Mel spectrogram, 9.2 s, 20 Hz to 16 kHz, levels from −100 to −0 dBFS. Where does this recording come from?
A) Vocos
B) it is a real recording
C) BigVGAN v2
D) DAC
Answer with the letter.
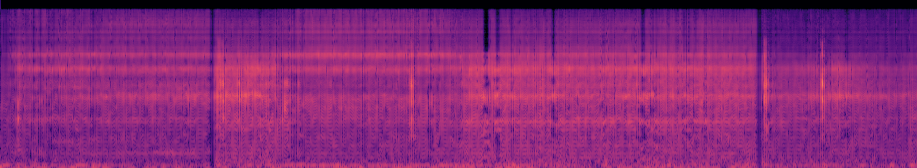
C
